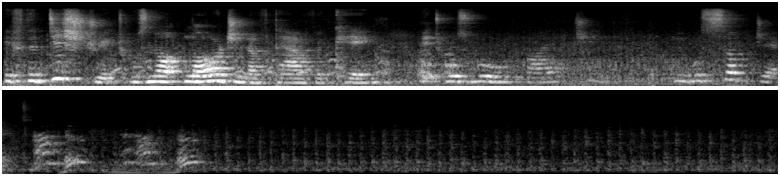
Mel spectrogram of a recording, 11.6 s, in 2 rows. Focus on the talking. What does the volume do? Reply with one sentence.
The loudness of the talking goes down.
